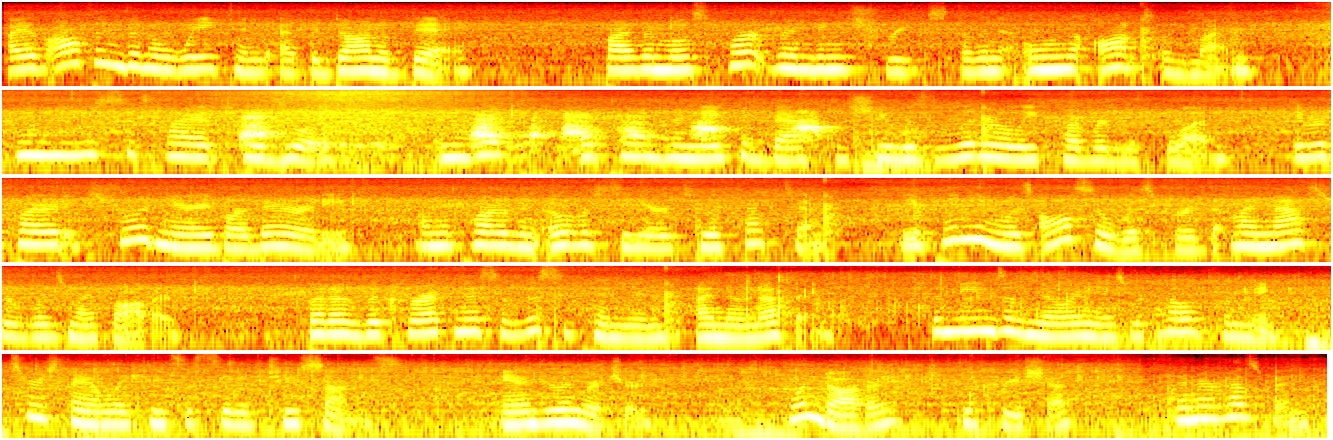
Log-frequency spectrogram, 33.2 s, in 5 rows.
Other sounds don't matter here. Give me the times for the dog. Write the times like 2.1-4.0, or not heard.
7.8-11.2.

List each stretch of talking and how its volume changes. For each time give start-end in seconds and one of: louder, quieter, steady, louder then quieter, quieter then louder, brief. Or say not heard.
0.0-2.4 brief
3.0-33.1 steady.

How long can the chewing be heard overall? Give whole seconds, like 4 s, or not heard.
not heard.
